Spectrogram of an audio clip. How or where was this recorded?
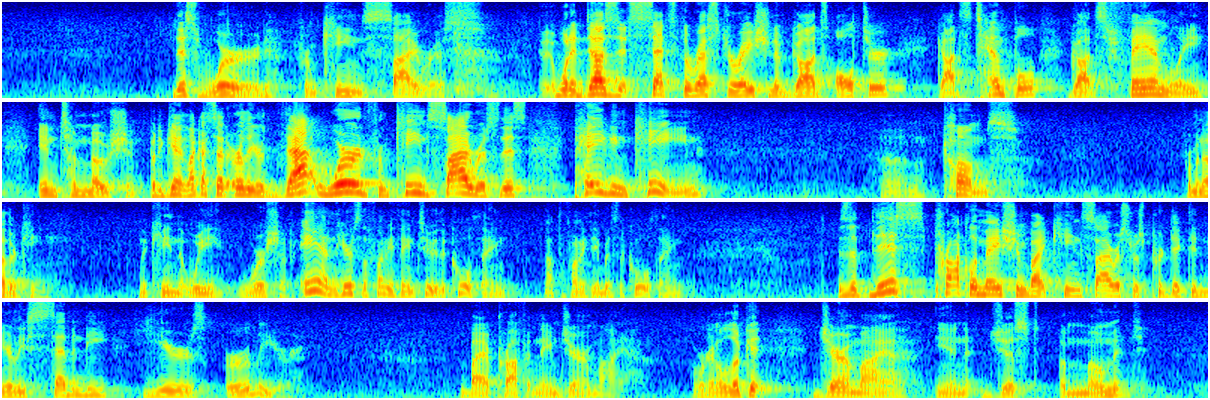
large echoing room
